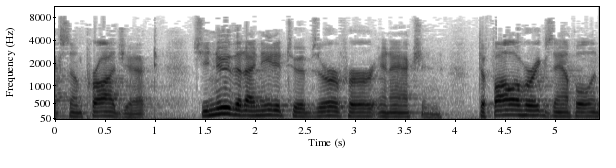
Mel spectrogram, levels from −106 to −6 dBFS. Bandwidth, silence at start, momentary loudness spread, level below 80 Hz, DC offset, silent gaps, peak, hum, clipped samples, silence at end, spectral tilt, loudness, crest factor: 7.6 kHz; 0 s; 14 LU; -40 dBFS; under 0.1%; none; 0 dBFS; none; under 0.1%; 0 s; -9.5 dB/octave; -14 LUFS; 14 dB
